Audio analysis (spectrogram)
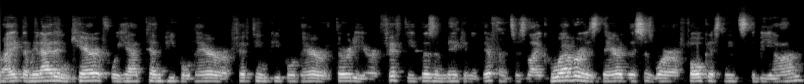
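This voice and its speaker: With a Quebec accent, a fairly high-pitched man races along at a very fast pace, hardly pausing, his intonation monotone and flat while his loudness swings widely. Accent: French Canadian accent in English. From Quebec, Montreal. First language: French. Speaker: chiropractor. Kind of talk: interview. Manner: intense.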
